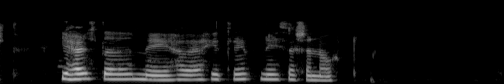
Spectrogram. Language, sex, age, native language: Icelandic, female, 12, Icelandic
